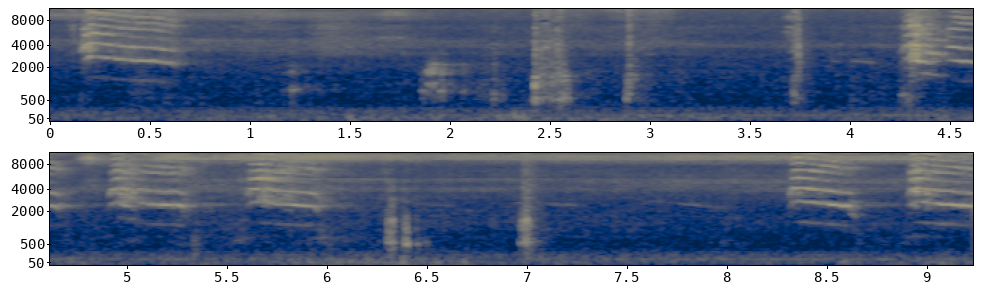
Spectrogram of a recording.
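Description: Faint bird calls: quick runs of short, slightly falling notes, heard in a few bursts, near the start and again around the middle and near the end. A few soft knocks come in between as the plastic engine cover of the outboard is worked onto the motor.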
